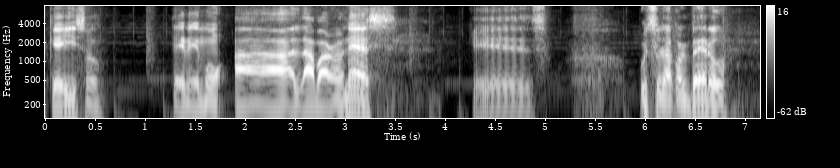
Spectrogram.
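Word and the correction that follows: Corberó: Corbero, perdón, con acento en la O.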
